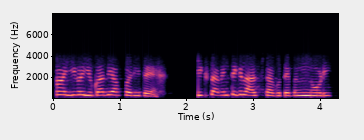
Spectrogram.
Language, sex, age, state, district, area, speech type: Kannada, female, 18-30, Karnataka, Kodagu, rural, conversation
